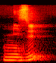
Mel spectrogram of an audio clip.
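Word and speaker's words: 水: Si on reprend le kanji de l'eau, là ça me semble essentiel de savoir que l'eau ça se dit mizu, donc on va retenir sa lecture kun.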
